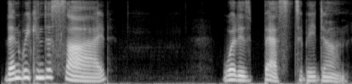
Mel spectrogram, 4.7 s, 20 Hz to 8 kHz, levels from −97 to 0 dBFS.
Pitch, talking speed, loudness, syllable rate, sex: 175 Hz, 125 wpm, -19 LUFS, 3.8 syllables/s, female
